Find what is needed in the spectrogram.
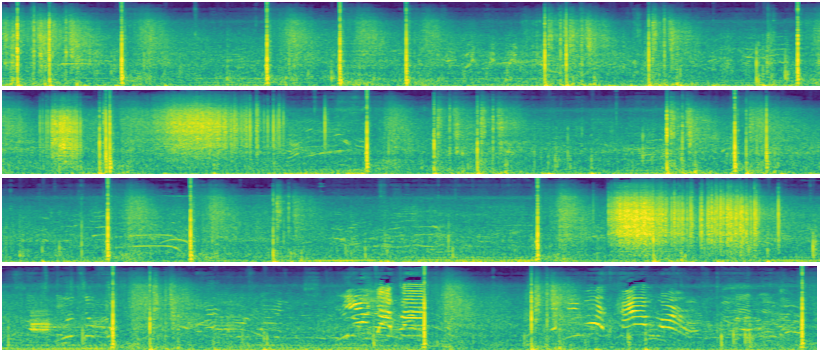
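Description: Aerial firework shells launching and bursting in a rapid, irregular series of sharp bangs. A couple of longer hissing stretches come around ten seconds in and again past twenty seconds.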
